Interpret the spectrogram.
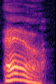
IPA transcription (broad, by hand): ɛə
